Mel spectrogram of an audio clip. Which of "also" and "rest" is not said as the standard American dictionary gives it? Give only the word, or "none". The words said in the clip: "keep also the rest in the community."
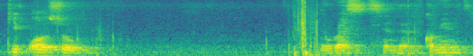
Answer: rest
